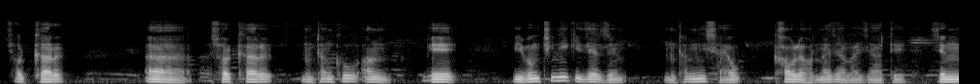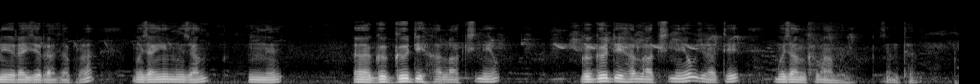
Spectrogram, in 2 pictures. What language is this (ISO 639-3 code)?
brx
